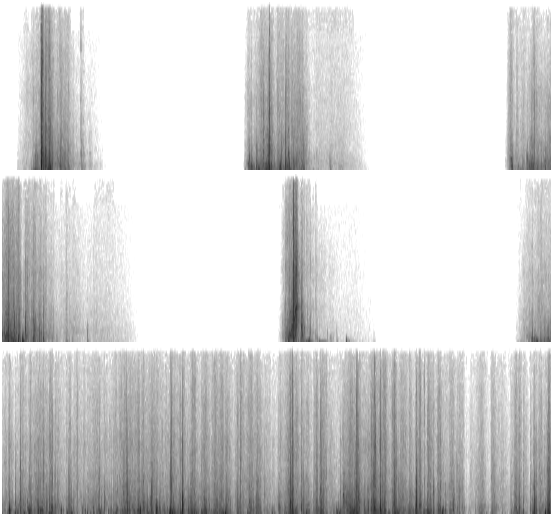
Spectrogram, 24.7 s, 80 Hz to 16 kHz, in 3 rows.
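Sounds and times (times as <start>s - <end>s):
clothes shaking: 3.7s - 4.6s, 7.6s - 9.0s, 16.0s - 24.7s.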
